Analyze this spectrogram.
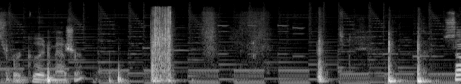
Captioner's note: shuffling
